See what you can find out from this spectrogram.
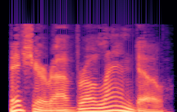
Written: fissure of rolando

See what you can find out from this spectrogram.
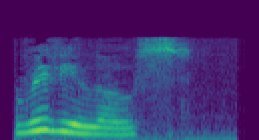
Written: rivulose

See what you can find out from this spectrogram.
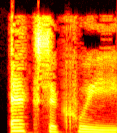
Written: exequy

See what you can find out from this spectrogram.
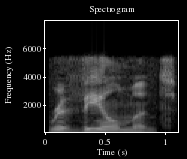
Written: revealment

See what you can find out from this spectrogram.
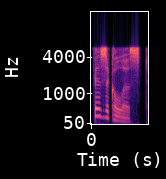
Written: physicalist

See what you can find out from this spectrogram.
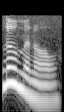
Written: lumenal

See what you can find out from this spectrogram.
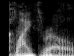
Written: clithral

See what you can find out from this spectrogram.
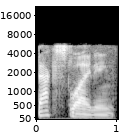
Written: backsliding

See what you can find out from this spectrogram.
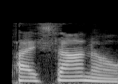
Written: paisano

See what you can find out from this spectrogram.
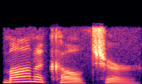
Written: monoculture

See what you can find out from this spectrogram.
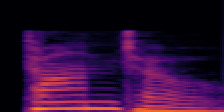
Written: tanto

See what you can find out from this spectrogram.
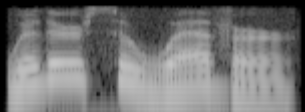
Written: whithersoever

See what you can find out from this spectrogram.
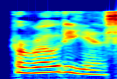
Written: herodias

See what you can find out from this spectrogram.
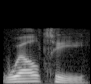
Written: Welty

